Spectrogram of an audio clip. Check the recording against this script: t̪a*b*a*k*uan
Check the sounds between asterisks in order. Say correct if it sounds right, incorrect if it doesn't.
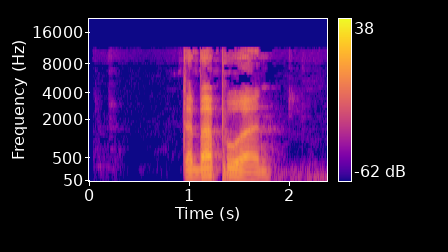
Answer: correct, incorrect

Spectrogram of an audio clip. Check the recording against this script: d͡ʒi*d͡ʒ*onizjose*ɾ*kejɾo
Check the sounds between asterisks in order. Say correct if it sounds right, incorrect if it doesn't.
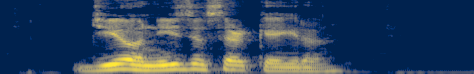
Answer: incorrect, correct

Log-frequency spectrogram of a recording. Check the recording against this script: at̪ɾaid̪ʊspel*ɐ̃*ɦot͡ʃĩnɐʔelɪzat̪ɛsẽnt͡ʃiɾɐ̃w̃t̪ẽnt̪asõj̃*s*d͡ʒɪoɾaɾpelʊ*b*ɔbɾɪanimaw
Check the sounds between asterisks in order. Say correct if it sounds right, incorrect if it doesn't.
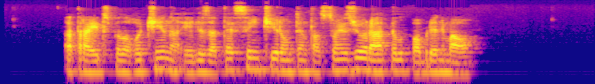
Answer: incorrect, incorrect, incorrect

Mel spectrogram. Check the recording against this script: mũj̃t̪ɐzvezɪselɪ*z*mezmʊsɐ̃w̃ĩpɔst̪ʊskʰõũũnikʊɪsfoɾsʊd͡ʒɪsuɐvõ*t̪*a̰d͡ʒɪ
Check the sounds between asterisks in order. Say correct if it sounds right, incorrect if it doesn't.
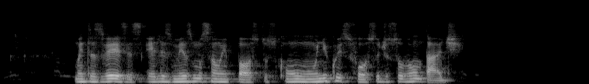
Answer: correct, correct

